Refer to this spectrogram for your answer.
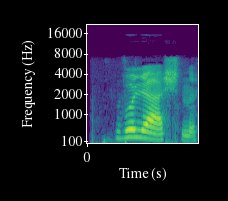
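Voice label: "вӧляясьны", Komi, female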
